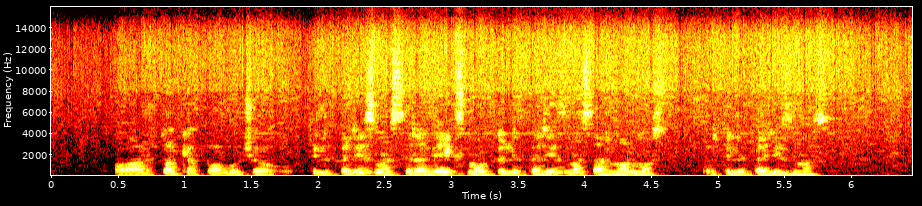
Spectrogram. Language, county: Lithuanian, Panevėžys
